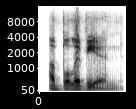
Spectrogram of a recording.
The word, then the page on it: oblivion: American English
